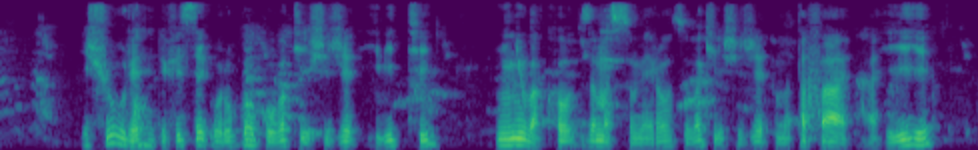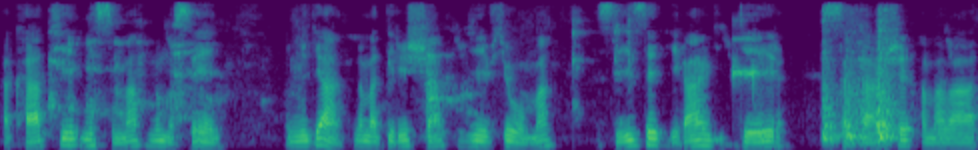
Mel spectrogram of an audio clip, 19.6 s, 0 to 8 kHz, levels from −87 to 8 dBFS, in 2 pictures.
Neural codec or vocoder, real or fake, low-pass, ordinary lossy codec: vocoder, 22.05 kHz, 80 mel bands, WaveNeXt; fake; 7.2 kHz; MP3, 48 kbps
